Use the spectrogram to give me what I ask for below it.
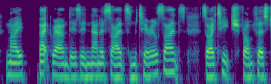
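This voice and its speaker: Against a quiet background, a woman with a British accent speaks in a dark, mellow tone at a very deep, low pitch with fairly even intonation. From UK. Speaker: chemistry lecturer and academic advisor. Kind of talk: informational webinar presentation. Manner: hesitant, many fillers.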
